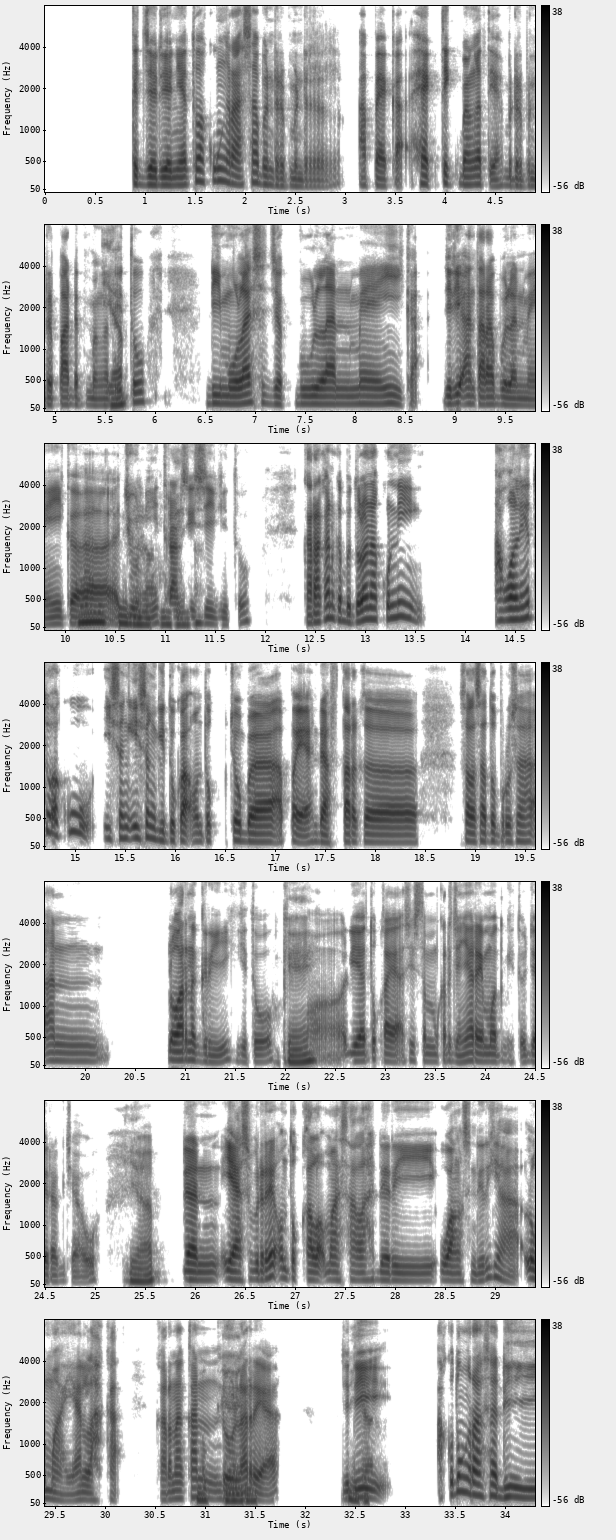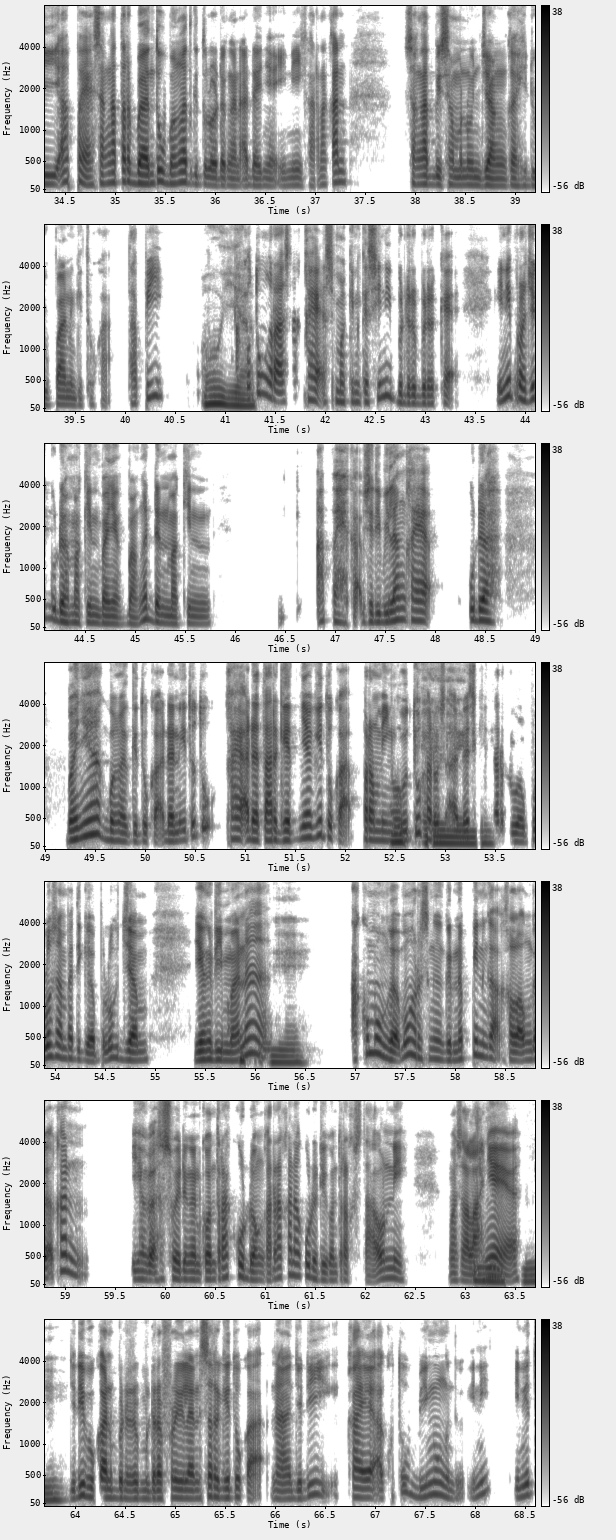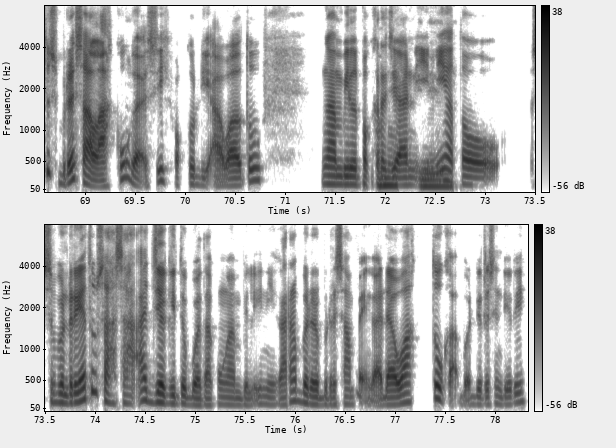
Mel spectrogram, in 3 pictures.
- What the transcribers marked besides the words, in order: other background noise; in English: "freelancer"; tapping; other noise
- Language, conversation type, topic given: Indonesian, advice, Bagaimana saya bisa tetap menekuni hobi setiap minggu meskipun waktu luang terasa terbatas?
